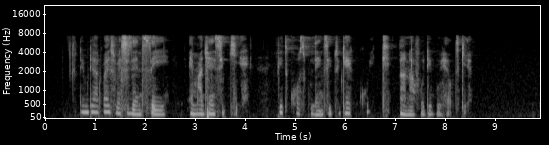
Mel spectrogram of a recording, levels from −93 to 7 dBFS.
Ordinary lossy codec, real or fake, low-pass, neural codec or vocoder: none; real; 7.2 kHz; none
